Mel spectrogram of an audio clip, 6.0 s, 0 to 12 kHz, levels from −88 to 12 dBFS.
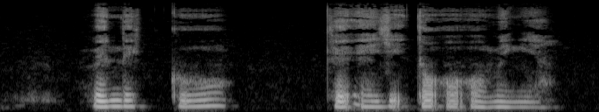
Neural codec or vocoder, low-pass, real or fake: none; 10.8 kHz; real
